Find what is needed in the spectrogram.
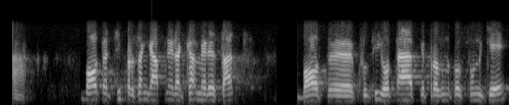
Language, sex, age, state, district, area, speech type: Hindi, male, 60+, Bihar, Vaishali, rural, conversation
